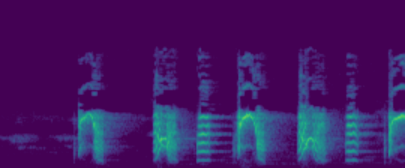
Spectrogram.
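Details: Mimicry-rich long-tailed shrike song meant to lure young wild-caught birds: loud harsh squeaky notes sweeping down then up, alternating with short stacked nasal tones, six bursts in under three seconds.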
